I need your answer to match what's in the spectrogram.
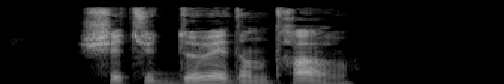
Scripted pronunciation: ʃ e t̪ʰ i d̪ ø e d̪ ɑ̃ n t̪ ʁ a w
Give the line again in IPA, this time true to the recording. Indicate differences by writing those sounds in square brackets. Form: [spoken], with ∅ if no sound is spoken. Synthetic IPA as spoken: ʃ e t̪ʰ [y] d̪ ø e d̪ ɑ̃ n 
